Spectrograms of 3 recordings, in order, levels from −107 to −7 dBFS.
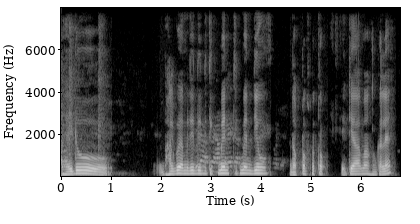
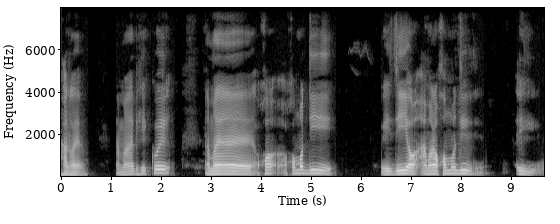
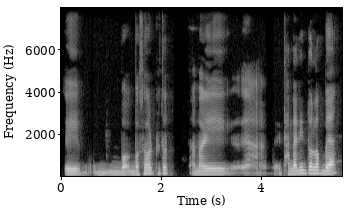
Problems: none marked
